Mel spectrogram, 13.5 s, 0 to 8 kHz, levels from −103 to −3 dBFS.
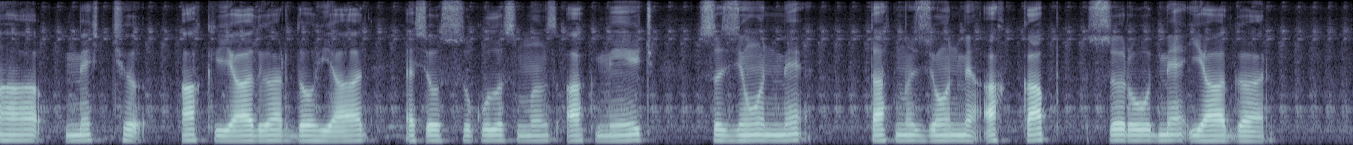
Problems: constant background noise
